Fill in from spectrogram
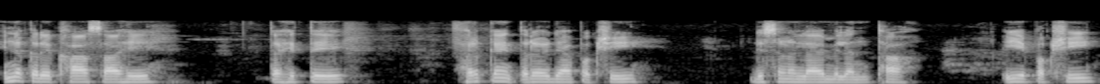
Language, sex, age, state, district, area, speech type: Sindhi, male, 45-60, Gujarat, Junagadh, rural, spontaneous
